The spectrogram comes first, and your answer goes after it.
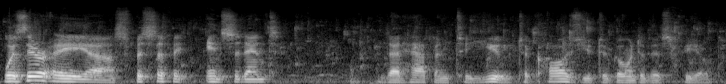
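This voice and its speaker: A woman's voice: very deep voice, measured pace, slight background noise. A woman interviewing a guest, affirming her and summing up her points before asking questions.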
